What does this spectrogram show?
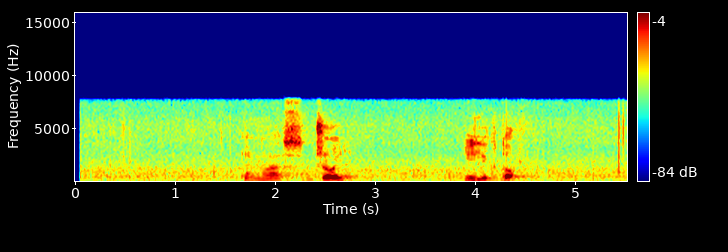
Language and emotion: Russian, neutral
